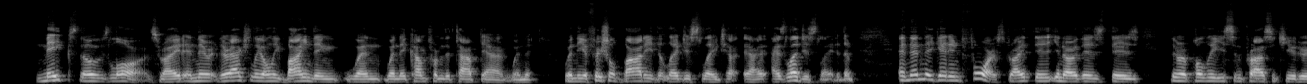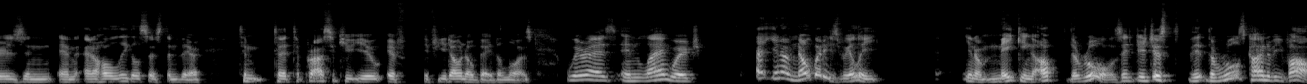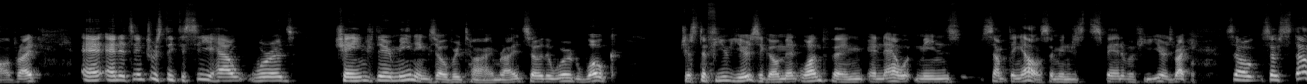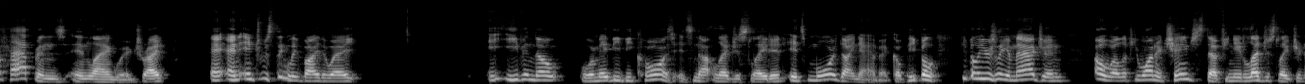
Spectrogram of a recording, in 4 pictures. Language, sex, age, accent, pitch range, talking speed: English, male, 50-69, American, 135-210 Hz, 195 wpm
